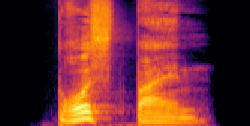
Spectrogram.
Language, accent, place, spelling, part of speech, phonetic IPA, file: German, Germany, Berlin, Brustbein, noun, [ˈbʁʊstˌbaɪ̯n], De-Brustbein.ogg
- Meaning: sternum, breastbone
